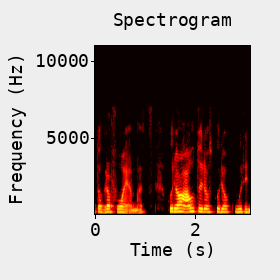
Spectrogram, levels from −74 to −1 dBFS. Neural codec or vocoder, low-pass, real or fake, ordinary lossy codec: codec, 16 kHz, 4 kbps, FreqCodec, larger model; 7.2 kHz; fake; Opus, 32 kbps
